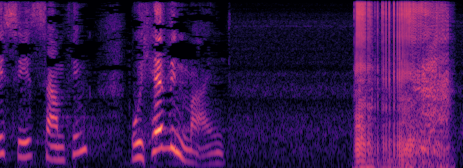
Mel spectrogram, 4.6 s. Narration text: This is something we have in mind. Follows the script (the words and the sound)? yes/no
no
